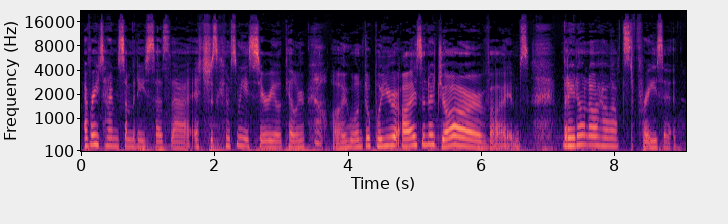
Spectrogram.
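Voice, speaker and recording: Speaking at a normal pace with a mellow, mid-range voice and some vocal fry, a woman takes the role of a shy, nervous young stranger in a cafe ASMR roleplay. Her light acting is rambling and self-conscious; she overthinks and second-guesses herself while faint music plays behind her.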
